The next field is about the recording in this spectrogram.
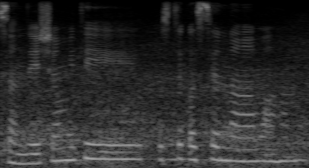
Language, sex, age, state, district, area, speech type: Sanskrit, female, 45-60, Maharashtra, Nagpur, urban, spontaneous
